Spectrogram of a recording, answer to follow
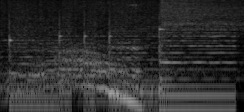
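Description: Children's song backing music with a steady beat, under a cartoon tiger roar sound effect that falls in pitch about a second in.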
